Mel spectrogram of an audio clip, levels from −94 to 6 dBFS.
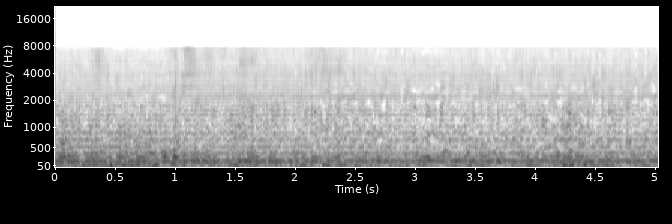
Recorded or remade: remade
